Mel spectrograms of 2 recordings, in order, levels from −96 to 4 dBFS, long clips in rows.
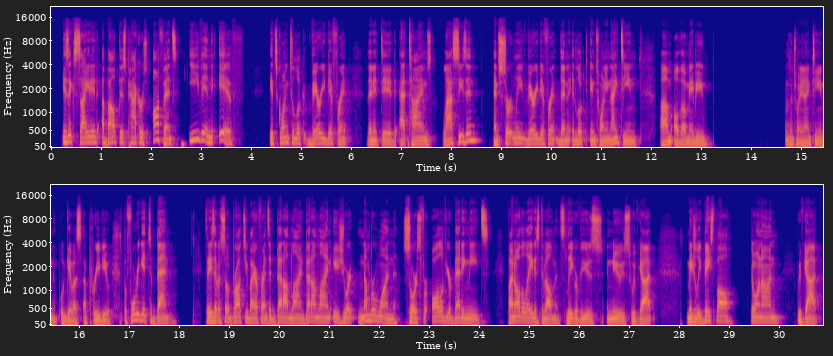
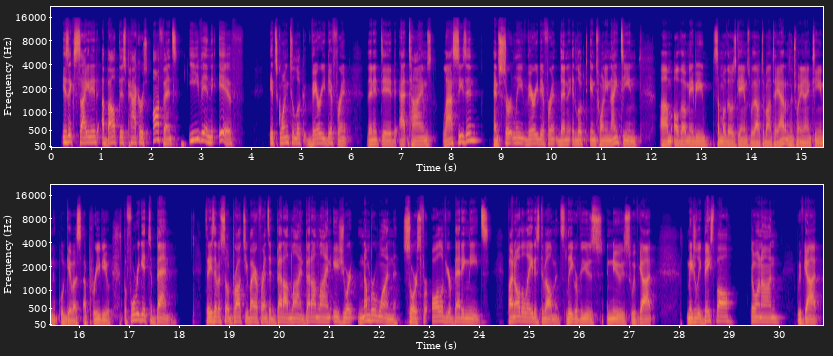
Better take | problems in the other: second | audio cutting out; at 13 s for 1.5 s

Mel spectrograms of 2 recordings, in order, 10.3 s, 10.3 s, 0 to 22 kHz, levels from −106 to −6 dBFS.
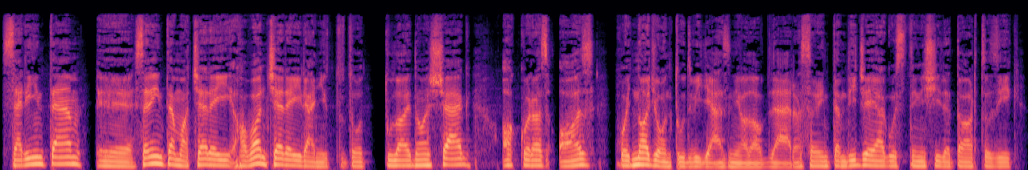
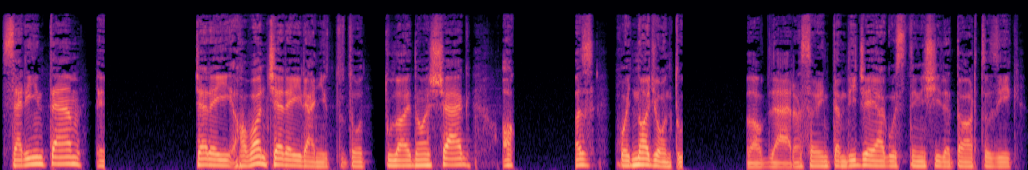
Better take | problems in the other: first | audio cutting out; at 1 s for 1 s, at 5 s for 0.5 s and at 7 s for 0.5 s

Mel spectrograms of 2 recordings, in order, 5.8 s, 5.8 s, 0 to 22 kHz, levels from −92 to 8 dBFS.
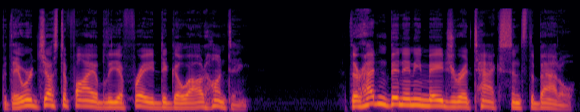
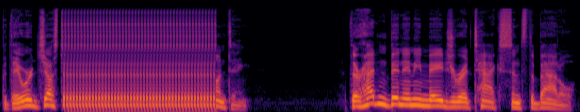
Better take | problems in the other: first | audio freezing; at 0.5 s for 1.5 s

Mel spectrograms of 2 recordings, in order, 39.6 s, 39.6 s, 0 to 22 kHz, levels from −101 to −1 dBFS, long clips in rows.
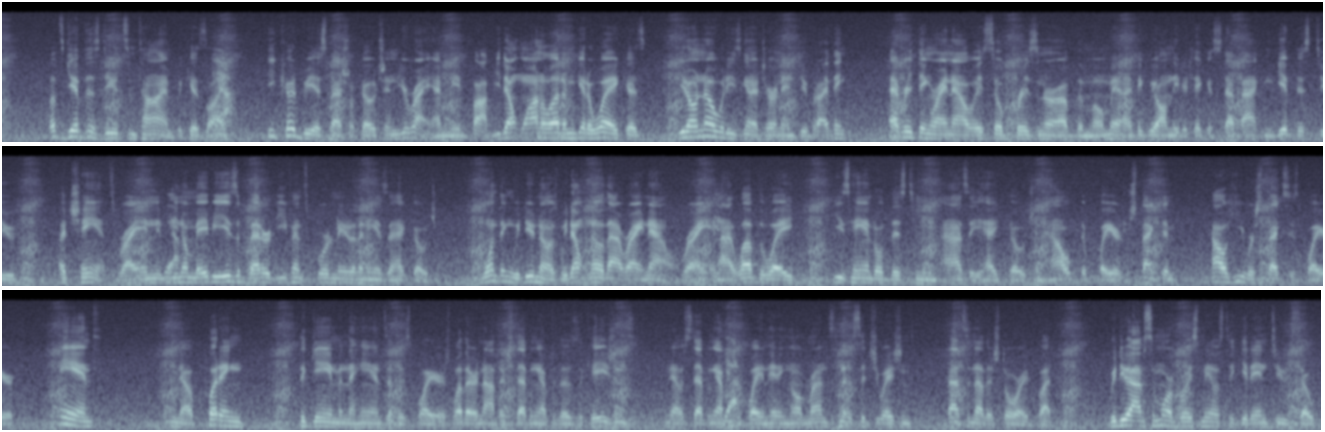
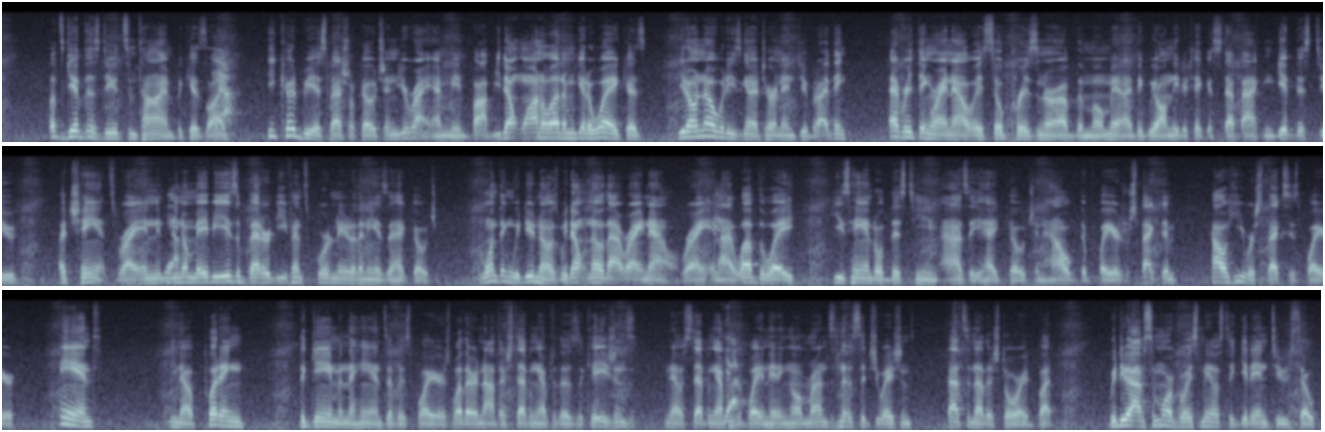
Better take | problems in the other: second | hiss; loud; throughout; 9 dB below the speech; faint in the second

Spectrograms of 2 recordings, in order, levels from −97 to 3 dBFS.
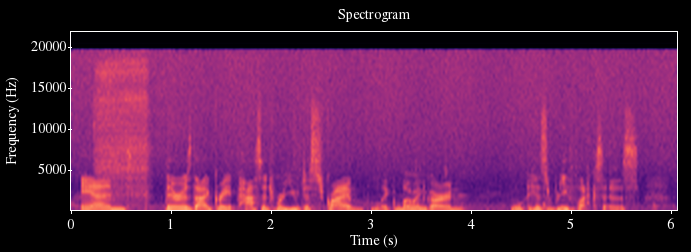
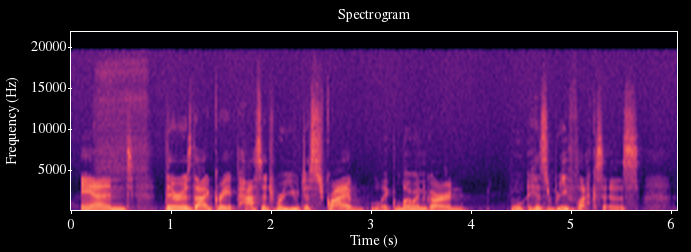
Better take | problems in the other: second | hiss; loud; throughout; 8 dB below the speech; faint in the second

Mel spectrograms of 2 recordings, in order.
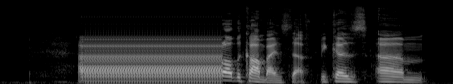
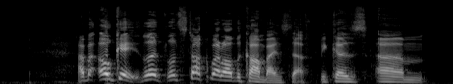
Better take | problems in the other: second | audio freezing; at 1 s for 1.5 s

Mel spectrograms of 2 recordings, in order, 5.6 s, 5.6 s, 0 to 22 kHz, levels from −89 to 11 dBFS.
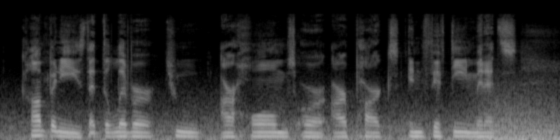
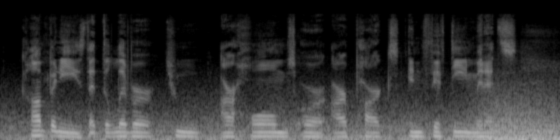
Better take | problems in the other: first | wind noise on the microphone; heavy; 8 dB below the speech; occasional gusts in the first

